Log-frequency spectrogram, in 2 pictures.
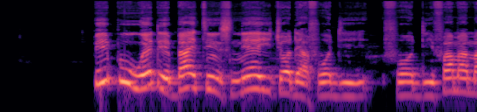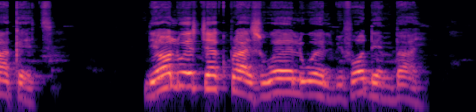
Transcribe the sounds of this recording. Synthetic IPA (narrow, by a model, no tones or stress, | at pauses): pipulwedebaɪtĩŋsniit͡ʃɔdafɔ | fɔdifamamakɛt | deɔlwezt͡ʃɛkpɹaɪswɛlwɛlbifɔdɛ̃mbaɪ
